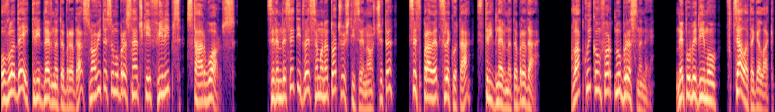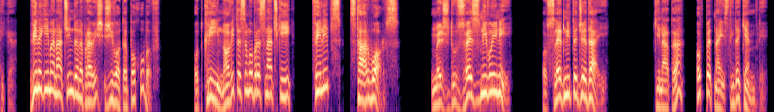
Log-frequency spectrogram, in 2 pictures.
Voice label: bulgarian m commercial; voice demos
